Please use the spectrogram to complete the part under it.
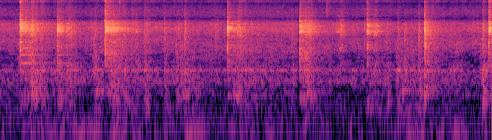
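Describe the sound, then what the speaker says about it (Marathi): Peanuts fry in oil for Khandeshi masala khichdi under a soft steady sizzle, while a spoon scrapes the pan in regular strokes about every half second, close and clear. "फोडणी टाकायच्या आधी पण शेंगदाणे टाकले जातात, कारण त्यांना ते व्यवस्थित तळलेले हवे असतात"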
